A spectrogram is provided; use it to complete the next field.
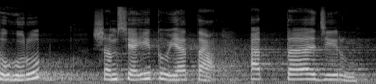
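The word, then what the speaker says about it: التاجر: Alnya tidak dibaca sukun tapi langsung direbul ke huruf syamsiyah itu ya ta, at-tajiru. Terasa ya bahwa lamnya itu tidak dibaca, yaitu lamnya tidak dibaca sukun tapi dilebur ke huruf setelahnya.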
